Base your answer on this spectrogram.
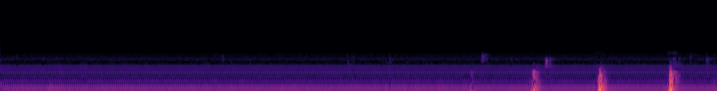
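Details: Korotkoff sounds heard during a blood pressure measurement practice recording with a sphygmomanometer, enhanced audio, including some background noise to distinguish from the real sounds.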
